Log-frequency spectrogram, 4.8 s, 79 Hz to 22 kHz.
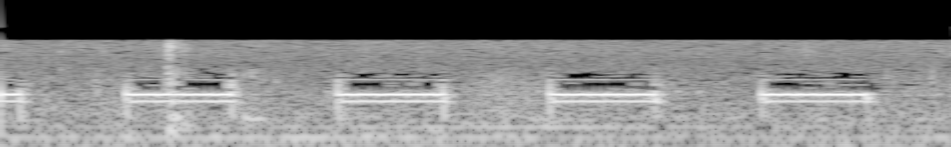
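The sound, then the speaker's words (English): After a phone number is dialed at 2:55 in the morning, a telephone busy signal repeats steadily, a dual-toned electronic beep pulsing on and off at an even half-second rhythm, clear, with a faint line hiss between pulses and no voices. “I got a phone number to dial myself.”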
